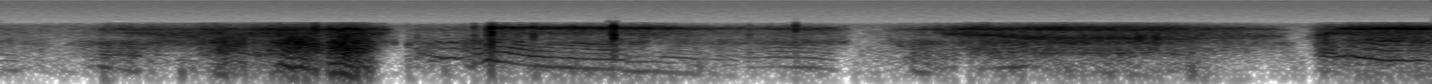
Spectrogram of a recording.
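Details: Man snoring at Oban: repeated rough, fluttering snores with whistling, squeaky tones on some breaths, about three breaths in seven seconds.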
